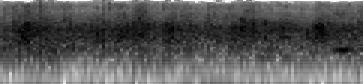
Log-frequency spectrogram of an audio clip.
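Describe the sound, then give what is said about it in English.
Church audience clapping during a sermon, a dense, even burst of many hands that holds steady for a couple of seconds. “If you are clapping, clap well. I don't know why you are clapping.”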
